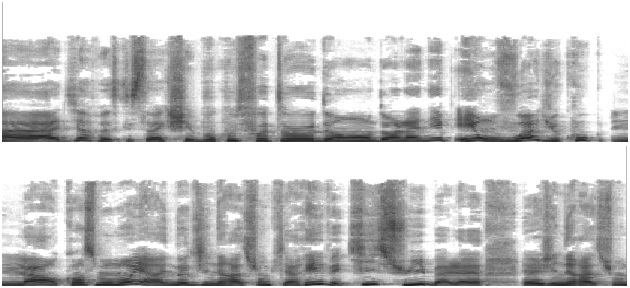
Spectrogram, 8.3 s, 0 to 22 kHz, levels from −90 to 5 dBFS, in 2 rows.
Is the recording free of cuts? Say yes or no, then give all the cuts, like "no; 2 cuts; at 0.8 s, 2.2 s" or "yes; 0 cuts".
no; 1 cut; at 3.0 s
